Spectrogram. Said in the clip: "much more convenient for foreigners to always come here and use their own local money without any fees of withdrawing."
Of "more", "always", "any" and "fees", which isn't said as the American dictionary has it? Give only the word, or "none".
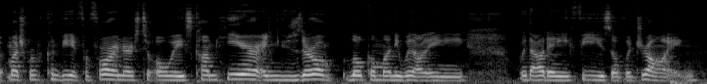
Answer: none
